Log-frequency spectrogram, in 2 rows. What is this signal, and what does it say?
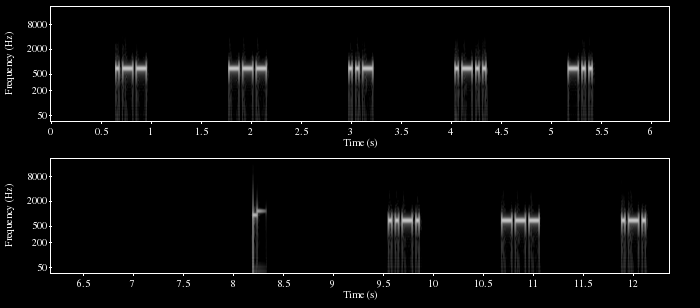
Morse code, heard as a keyed tone, about 36 wpm, spaced as for 10 wpm, 700 Hz. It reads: WOULD FOR
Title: 8x Character Spacing - Top 100 Words - 35wpm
